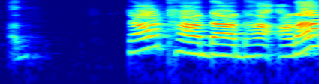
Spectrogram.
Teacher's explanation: ये टा, ठा, डा, ढा, अड़ा या षटकोण वाला श, जब हम इसको बोलते हैं तो हमारी जीभ तालु के ऊपर वाले भाग को स्पर्श करती है। इसीलिए री, टा, ठा, डा, ढा, अड़ा का उच्चारण स्थान मूर्धा है।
